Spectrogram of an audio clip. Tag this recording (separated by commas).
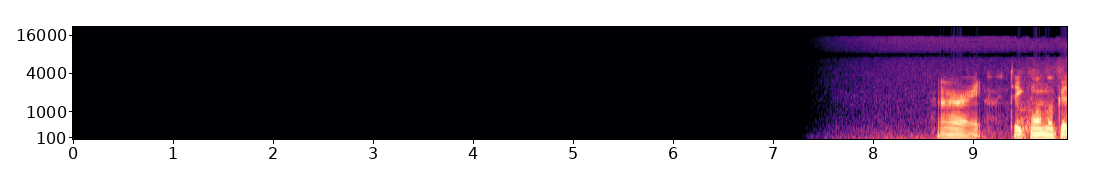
Speech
